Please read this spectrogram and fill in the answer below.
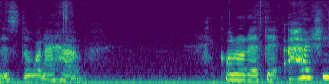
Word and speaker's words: Colorete: Colorete. I actually said it right, I think. Colorete. Like you have to let the R roll.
